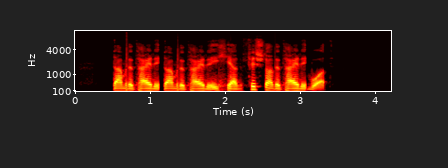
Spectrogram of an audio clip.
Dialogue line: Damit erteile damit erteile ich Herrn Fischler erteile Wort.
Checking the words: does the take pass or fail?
pass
